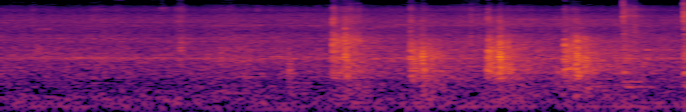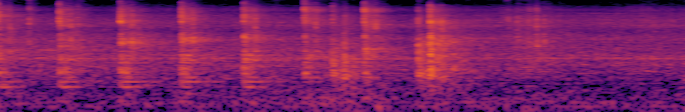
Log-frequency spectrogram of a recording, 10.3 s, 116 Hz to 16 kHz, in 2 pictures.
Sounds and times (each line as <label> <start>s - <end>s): nail gun 2.5s - 8.7s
